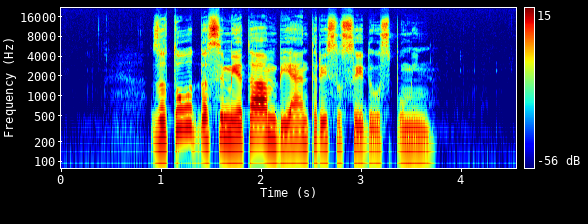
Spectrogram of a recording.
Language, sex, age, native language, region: Slovenian, female, 30-49, Slovenian, Southeast Slovenia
